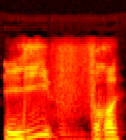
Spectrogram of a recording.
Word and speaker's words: livre: Así que le E, a menudo no se pronuncia cuando acaba una palabra, o también la lettre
